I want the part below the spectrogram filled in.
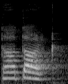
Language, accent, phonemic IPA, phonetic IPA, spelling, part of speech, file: Armenian, Eastern Armenian, /dɑˈtɑɾk/, [dɑtɑ́ɾk], դատարկ, adjective, Hy-դատարկ.ogg
- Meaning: empty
